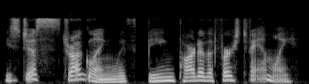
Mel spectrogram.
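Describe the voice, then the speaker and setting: A woman acts a female government agent in a thriller audiobook, respectful and brief. The voice sits a little low and sounds very dry. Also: very animated, normal speed, vocal fry, dry recording, full character voice. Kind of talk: scripted audiobook dialogue.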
